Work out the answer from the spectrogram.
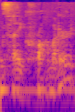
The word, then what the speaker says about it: psychrometer: going to be how you use a sling psychrometer to measure a humidity so first off this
